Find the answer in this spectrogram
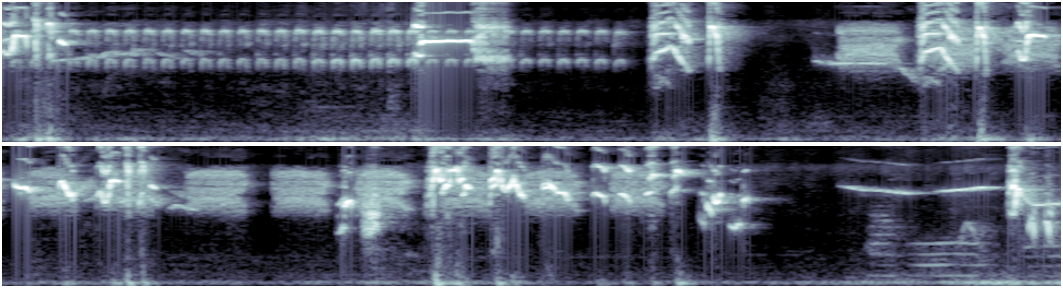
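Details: Oriental magpie-robin singing to anger rival magpie-robins, opening with a steady rapid series of clicking notes, then loud sharp bursts and a string of buzzy repeated phrases, ending with a thin whistle.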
